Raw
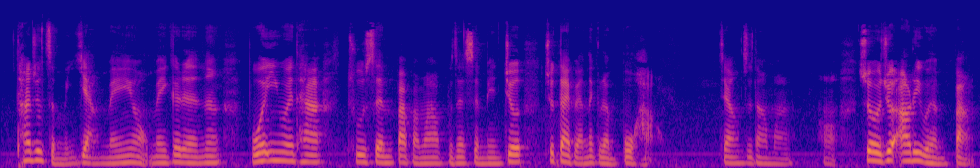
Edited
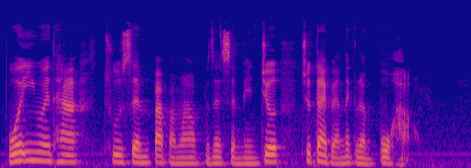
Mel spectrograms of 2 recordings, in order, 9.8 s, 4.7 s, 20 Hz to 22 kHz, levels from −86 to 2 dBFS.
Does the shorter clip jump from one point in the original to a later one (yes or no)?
no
